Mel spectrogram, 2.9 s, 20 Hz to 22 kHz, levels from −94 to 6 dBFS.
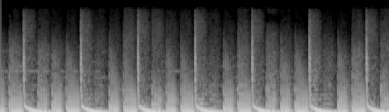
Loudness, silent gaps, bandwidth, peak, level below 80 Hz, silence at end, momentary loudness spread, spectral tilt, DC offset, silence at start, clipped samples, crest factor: -19 LUFS; none; 10.5 kHz; -10 dBFS; -20 dBFS; 0 s; 1 LU; -8 dB/octave; under 0.1%; 0 s; under 0.1%; 8 dB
